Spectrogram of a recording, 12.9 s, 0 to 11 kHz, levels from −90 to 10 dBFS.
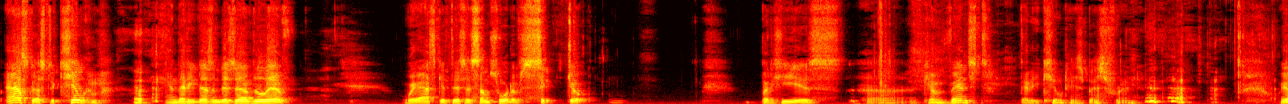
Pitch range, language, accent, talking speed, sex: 125-180 Hz, English, American, 160 wpm, male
